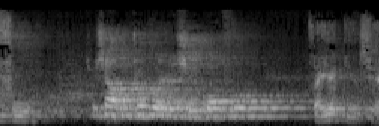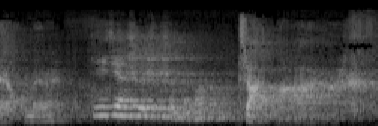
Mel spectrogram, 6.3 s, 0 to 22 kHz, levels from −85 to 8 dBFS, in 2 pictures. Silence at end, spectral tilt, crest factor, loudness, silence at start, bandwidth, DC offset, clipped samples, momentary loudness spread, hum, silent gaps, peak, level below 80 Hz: 0 s; -2.5 dB/octave; 20 dB; -30 LUFS; 0 s; 16 kHz; under 0.1%; under 0.1%; 14 LU; none; none; -10 dBFS; -82 dBFS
